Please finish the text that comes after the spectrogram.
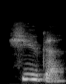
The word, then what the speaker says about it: hygge: Huger. I think that's how you pronounce it. It's very strange pronunciation. You might know it better as Higgy, Hygge.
